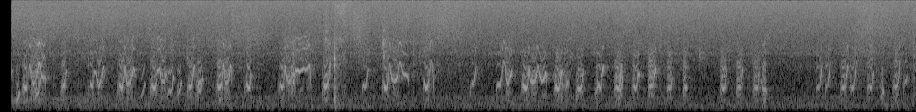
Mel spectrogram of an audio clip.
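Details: Two young guinea pig brothers under six weeks old, described as happy, making a rapid, busy stream of short squeaks and chirps, a few per second, with steady patter and shuffling between calls.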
